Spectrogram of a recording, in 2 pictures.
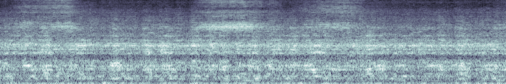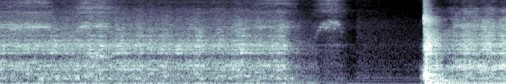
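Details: Washing machine in the final spin cycle: a steady rushing roar with a thin squealing edge as it struggles to gain speed; owner suspects the belt is slipping and about to break, cause unconfirmed.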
